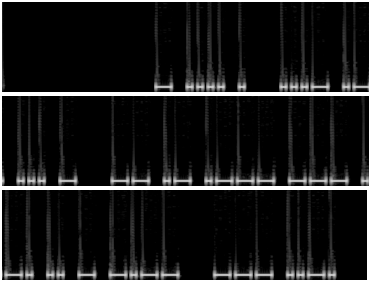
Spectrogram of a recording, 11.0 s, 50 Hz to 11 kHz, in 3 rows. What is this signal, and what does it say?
Morse code, heard as a keyed tone, about 24 wpm, 700 Hz. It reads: THE VAST MAJORITY OF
